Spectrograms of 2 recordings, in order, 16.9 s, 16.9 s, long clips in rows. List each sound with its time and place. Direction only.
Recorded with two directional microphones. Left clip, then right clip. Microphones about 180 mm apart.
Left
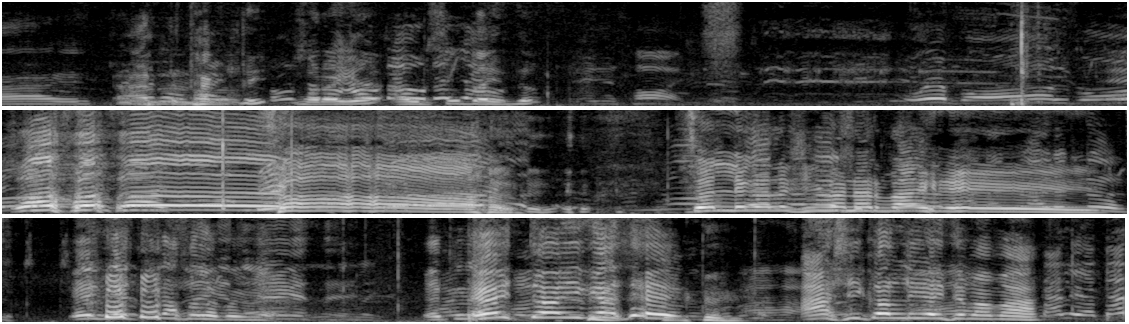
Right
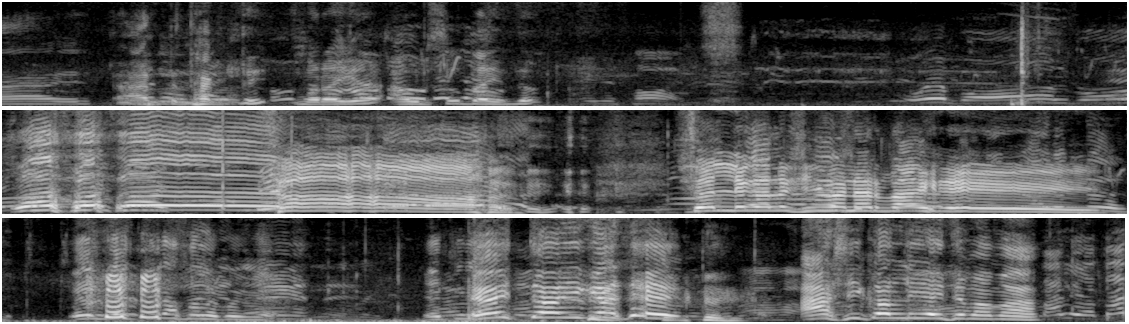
0.0 s a sound: 45° right (ahead or behind)
0.9 s speech: 30° right (ahead or behind)
4.5 s speech: 25° right (ahead or behind)
5.6 s speech: 40° right (ahead or behind)
7.0 s a sound: 5° left (ahead or behind)
8.5 s speech: 5° right (ahead or behind)
9.0 s a man's voice: 5° left (ahead or behind)
12.6 s a sound: centre (ahead or behind)
13.3 s speech: 35° right (ahead or behind)
13.6 s speech: 20° right (ahead or behind); by 14.9 s 5° right (ahead or behind)
15.2 s speech: 25° right (ahead or behind); by 16.8 s 50° right (ahead or behind)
